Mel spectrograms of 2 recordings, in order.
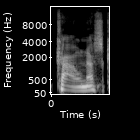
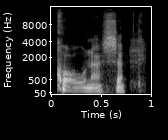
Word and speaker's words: Kaunas: che è ambientato nei sobborghi di Kaunas, che però si pronuncia Kaunas, la seconda città più grande del paese, città dove peraltro lei stessa è cresciuta.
